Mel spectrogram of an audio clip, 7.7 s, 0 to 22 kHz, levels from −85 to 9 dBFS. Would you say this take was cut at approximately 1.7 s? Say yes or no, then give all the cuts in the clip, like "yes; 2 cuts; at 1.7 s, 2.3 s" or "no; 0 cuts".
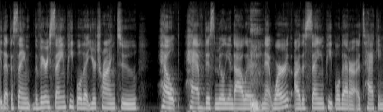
no; 0 cuts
